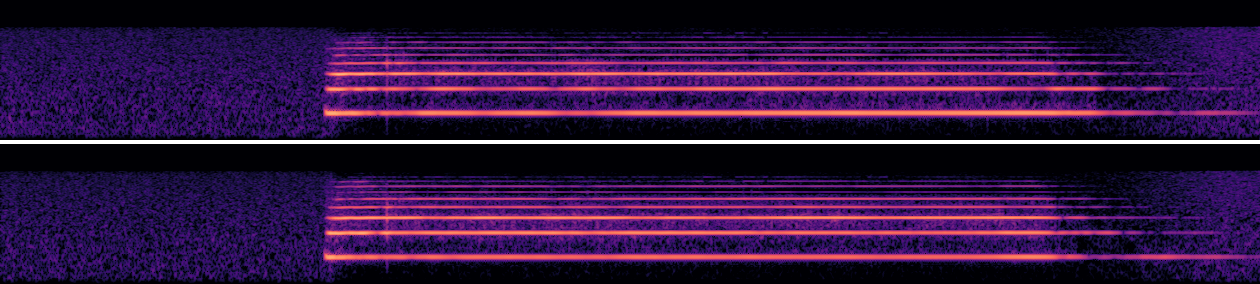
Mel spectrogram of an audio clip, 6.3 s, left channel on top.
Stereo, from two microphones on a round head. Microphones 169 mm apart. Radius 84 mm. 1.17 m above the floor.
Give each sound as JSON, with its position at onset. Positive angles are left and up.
{"t": 1.6, "sound": "a trumpet", "side_deg": -10, "distance_m": 3.0}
